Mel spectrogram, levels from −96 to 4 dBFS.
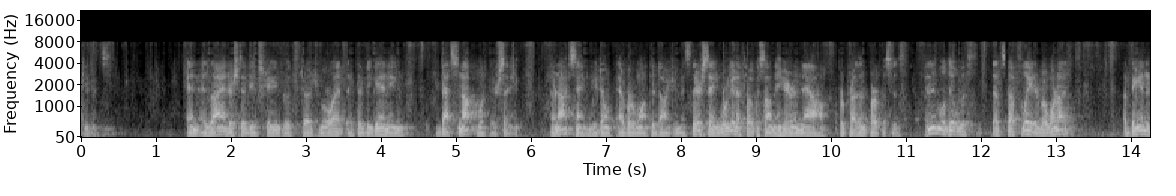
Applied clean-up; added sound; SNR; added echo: neural separator model SepFormer DNS4.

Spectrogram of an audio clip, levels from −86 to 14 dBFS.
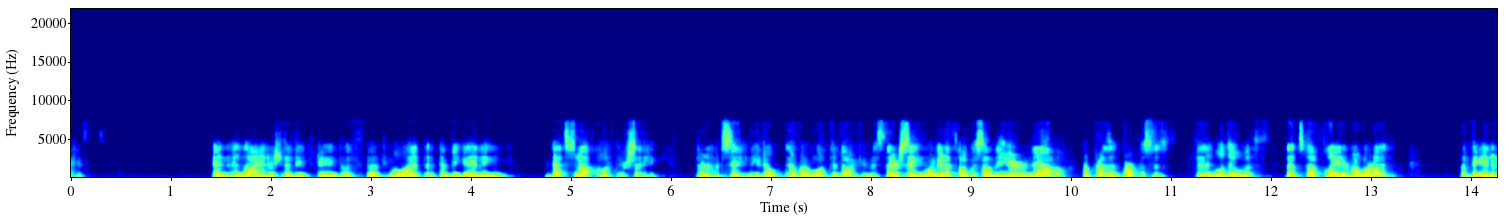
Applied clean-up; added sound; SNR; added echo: neural mask model DeepFilterNet 3.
